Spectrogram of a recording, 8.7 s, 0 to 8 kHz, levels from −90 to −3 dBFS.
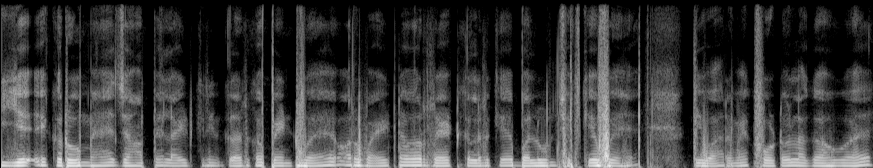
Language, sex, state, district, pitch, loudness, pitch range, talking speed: Hindi, male, Chhattisgarh, Bilaspur, 135 Hz, -21 LUFS, 130-140 Hz, 200 wpm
